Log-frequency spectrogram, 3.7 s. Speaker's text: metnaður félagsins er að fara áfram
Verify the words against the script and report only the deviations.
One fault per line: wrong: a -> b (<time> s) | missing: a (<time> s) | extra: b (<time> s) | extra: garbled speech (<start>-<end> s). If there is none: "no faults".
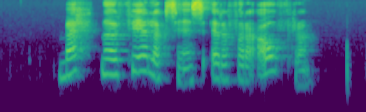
no faults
